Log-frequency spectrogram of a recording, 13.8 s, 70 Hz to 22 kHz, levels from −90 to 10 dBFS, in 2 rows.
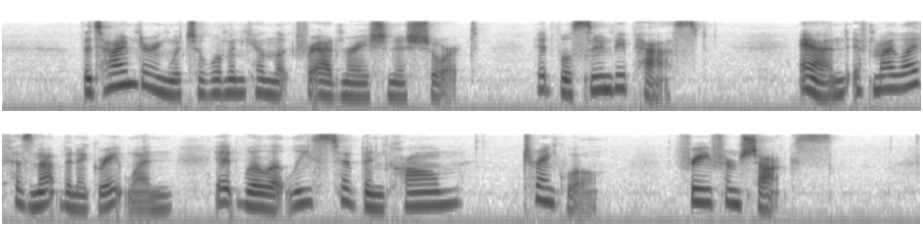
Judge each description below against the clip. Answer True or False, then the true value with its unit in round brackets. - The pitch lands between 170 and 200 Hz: True (190 Hz)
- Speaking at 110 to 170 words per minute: True (165 wpm)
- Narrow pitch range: False (5.1 semitones)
